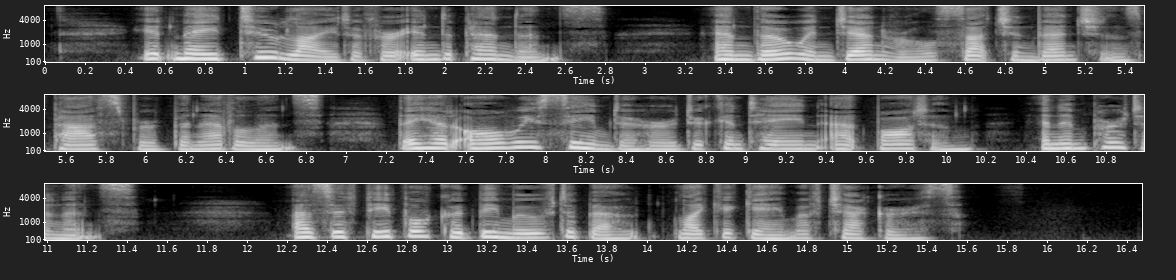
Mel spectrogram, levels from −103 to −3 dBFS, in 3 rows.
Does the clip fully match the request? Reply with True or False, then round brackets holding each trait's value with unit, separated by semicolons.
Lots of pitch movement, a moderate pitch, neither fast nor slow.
False (4.6 semitones; 175 Hz; 145 wpm)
